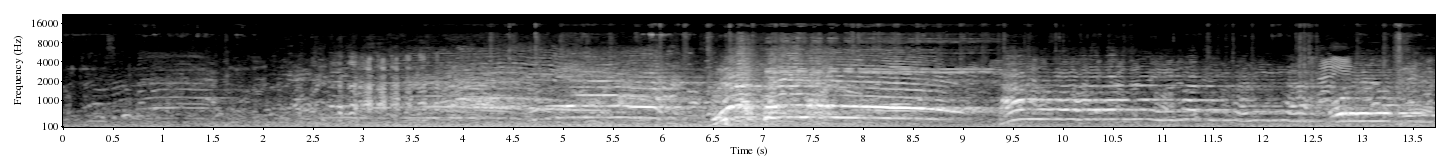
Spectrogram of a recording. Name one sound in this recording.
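A large crowd chants and sings loudly together outdoors.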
